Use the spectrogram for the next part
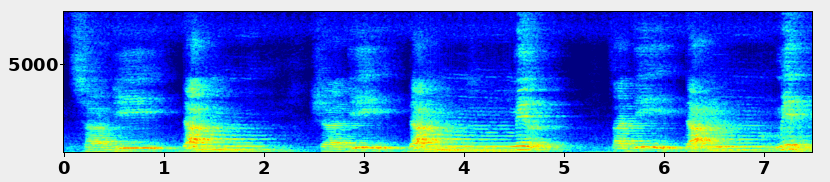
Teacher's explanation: Kita harus lebur ke huruf ma yang ada di depannya. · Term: idgham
